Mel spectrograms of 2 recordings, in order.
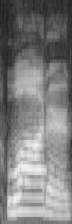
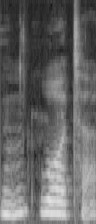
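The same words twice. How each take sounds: First: "water" the American way, with a tapped t and r ending; American-accented "water"; American pronunciation. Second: Quizzical British "water", crisp t and no final r; softer British-accented "water"; British correction. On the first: Shown as a demonstration. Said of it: "とか言うと". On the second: Retold or imitated. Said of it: "って言うからね".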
